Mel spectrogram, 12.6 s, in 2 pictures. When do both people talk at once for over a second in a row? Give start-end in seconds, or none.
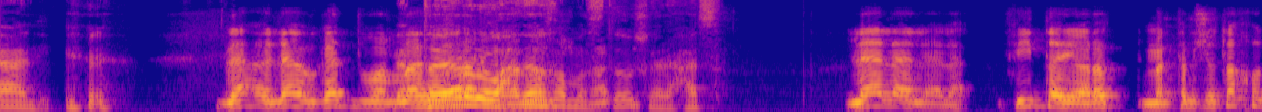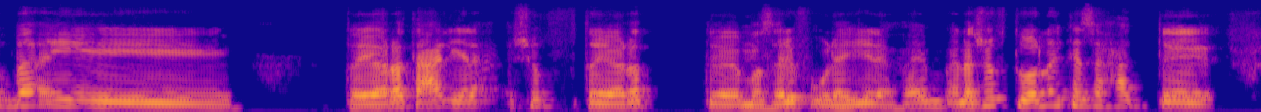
1.9-3.2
